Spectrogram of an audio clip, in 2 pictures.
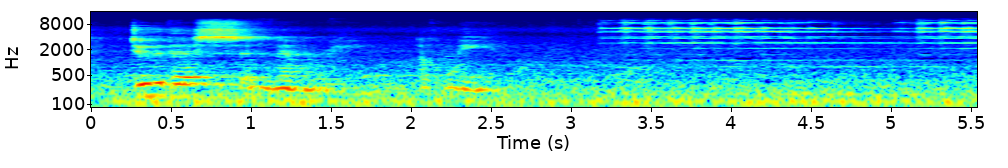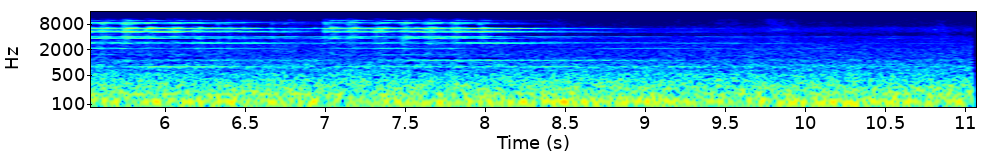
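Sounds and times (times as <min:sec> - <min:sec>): altar bells ringing: 0:03.2 - 0:11.0.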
